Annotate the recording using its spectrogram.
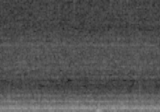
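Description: Pot-roast cooking juices boiling steadily in an electric pressure cooker's inner pot, being reduced to thicken into gravy.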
